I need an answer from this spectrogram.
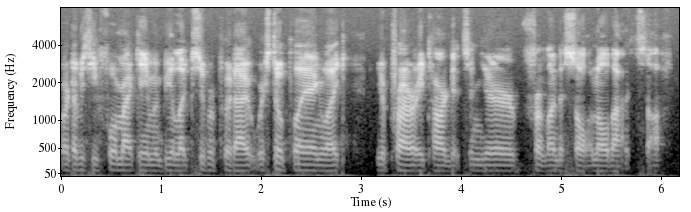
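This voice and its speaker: A very fast pace in a strong Scottish accent. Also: man. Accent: Scottish, thick. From Scotland. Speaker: gaming team captain. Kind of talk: casual chat.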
